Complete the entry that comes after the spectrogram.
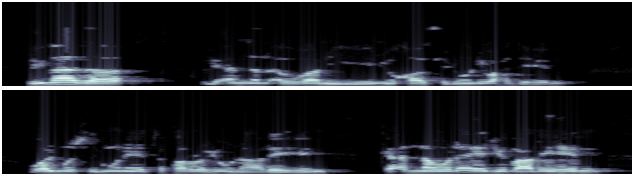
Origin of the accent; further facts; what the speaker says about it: Damascus, Damascus Governorate, Syria; كما يقولون عندنا في دمشق بدها الزكتار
